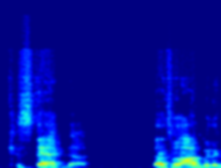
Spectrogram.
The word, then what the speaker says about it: Castagna: Castagna, but I always say Lasagna, so I'm going to be a little consistent until someone Yeah. like yells at me. It's Castagna.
